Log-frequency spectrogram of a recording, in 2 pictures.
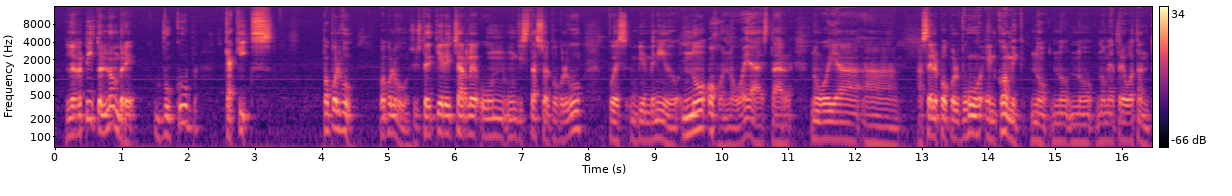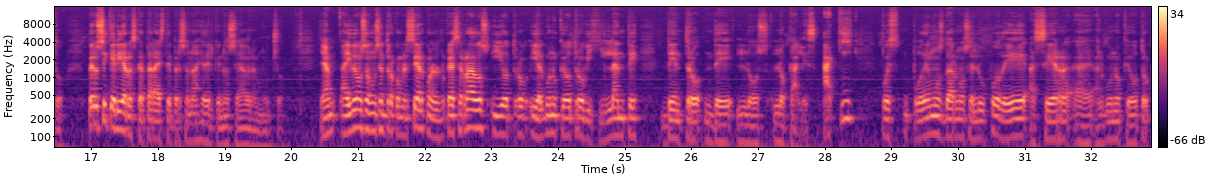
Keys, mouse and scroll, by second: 3.1 click, 4.1 click, 5.2 click, 7.3-8.4 drag, 8.6 click, 9.6 click, 10.3 click, 11.2 middle click, 11.2-11.9 scroll down 2, 11.7 ctrl+middle click, 11.9 ctrl+click, 12.6 ctrl+alt+Tab, 15.1-16.2 drag, 17.1-20.7 drag, 27.8 alt+Tab, 28.3 alt+click, 28.6 middle click, 29.8-31.7 middle drag, 32.2 middle click.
